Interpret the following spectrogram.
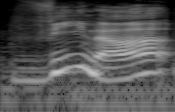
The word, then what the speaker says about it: Wiener: in German we say Vina the German W is pronounced like in English V and it usually refers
